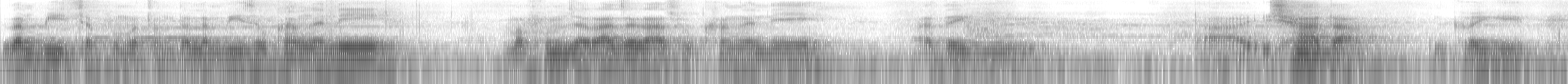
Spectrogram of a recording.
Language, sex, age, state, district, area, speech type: Manipuri, male, 18-30, Manipur, Thoubal, rural, spontaneous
